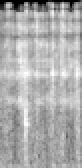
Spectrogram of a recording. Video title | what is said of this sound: Just messing in the workshop new jars | you get a good old rattling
